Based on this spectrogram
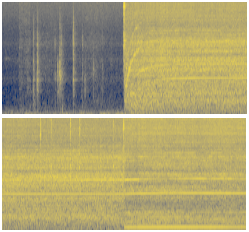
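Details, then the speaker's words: Kirby Classic III vacuum cleaner, run with suction relief valve open: a few clicks, then the motor spins up to a loud steady roar with a shrill constant whine; owner unsure if this model just sounds like that. "yeah I don't know perhaps perhaps this model does sound like that anyway I'm sure kirby experts watching will be"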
